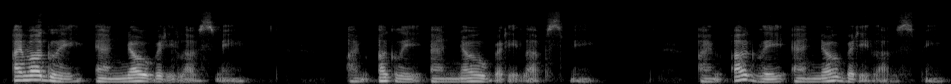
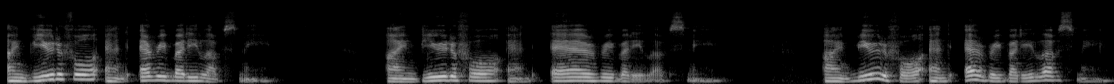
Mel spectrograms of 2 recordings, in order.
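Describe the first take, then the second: First: Lower, flat, deflated self-talk; negative affirmation demo. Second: Affirmation demo. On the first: Healer contrasting negative self-talk for the host, deflated. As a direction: let the words sink you down. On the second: Healer demonstrating a self-love affirmation to the host, assured. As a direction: say it like you believe it fully. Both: Shown as a demonstration. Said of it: "I'll show you one of my favorite things to do".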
